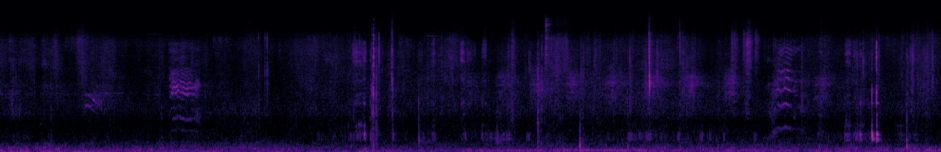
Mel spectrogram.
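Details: Soft, faint meows from a stray cat recorded with a GoPro, three brief wavering calls spread across several seconds, partly buried under heavy low-frequency rumble, clicks and movement noise.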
